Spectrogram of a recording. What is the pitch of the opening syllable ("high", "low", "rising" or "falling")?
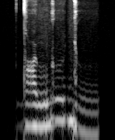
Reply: low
